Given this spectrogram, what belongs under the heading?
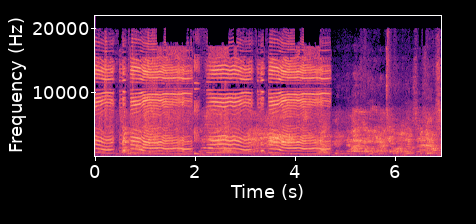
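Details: Infant crying while sitting on an elephant: continuous long, wavering wails with brief catches for breath.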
